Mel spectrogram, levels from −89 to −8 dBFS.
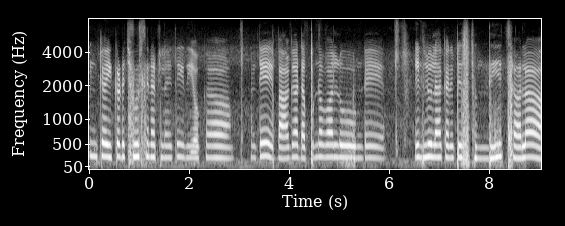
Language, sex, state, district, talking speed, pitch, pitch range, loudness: Telugu, female, Andhra Pradesh, Visakhapatnam, 100 wpm, 240 Hz, 230-250 Hz, -14 LUFS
